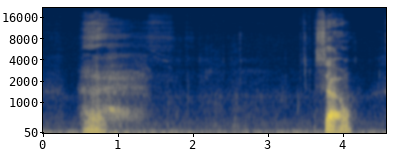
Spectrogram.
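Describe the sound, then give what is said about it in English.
A person yawns twice, each a long, breathy, voiced stretch that rises and falls in pitch, with a few seconds of quiet between them. “Another yawn.”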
